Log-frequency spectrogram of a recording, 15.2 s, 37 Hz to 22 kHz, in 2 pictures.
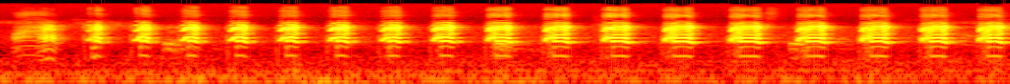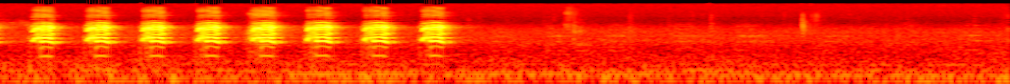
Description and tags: Black Casqued Hornbill 5
The call of the Black Casqued Hornbill. Strangely for a jungle bird it is reminiscent of the call of geese. Recorded at Le Jardin D'Oiseaux Tropicale in Provence.
bird, bird-call, bird-song, black-casqued-hornbill, field-recording, jungle, tropical-bird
